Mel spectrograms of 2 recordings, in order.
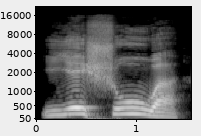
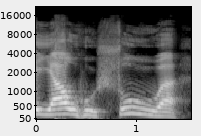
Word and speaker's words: Yeshua: Poxa, primeiro que os manuscritos em hebraico e em aramaico, o nome do Mashiach é Yeshua. Não é Yehoshua, não é Yahushua, né?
